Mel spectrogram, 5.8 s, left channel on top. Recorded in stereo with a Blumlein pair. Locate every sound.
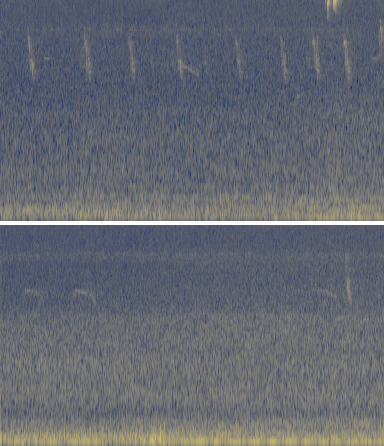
Only background noise.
